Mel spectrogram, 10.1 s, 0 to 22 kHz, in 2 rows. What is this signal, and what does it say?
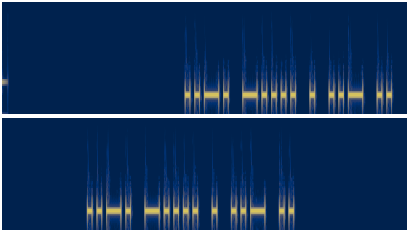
Morse code, heard as a keyed tone, about 20 wpm, 700 Hz. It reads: F6EUI F6EUI
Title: DXCC-100 Call Signs - 5 Characters - Repeated 2x - 20wpm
